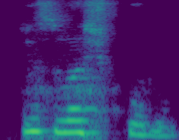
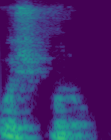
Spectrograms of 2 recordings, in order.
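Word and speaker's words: واشكروا: In case there was no waw, it will be ushkuru. Okay. Yeah, it is washkuru. Yes, Hamzat wasl is silent. But if there was no waw, it will be ushkuru.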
